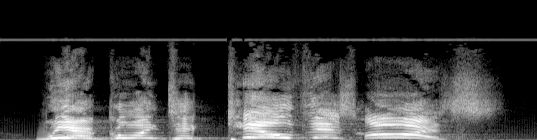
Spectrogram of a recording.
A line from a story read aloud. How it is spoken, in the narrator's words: shouted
